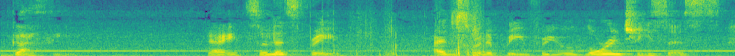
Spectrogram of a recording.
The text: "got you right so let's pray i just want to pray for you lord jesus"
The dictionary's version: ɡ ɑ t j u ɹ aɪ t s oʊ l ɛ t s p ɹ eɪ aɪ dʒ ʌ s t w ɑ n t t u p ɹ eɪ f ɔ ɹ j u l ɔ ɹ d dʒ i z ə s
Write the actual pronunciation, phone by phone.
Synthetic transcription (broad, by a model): ɡ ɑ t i ɹ aɪ t s oʊ l ɛ t s p ɹ eɪ aɪ dʒ ʌ s t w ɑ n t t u p ɹ eɪ f ɔ ɹ j u l ɔ ɹ d dʒ i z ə s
